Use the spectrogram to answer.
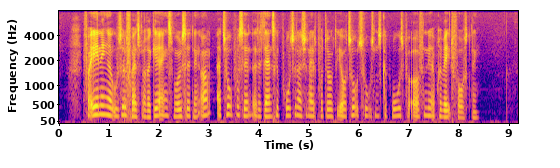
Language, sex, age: Danish, female, 18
